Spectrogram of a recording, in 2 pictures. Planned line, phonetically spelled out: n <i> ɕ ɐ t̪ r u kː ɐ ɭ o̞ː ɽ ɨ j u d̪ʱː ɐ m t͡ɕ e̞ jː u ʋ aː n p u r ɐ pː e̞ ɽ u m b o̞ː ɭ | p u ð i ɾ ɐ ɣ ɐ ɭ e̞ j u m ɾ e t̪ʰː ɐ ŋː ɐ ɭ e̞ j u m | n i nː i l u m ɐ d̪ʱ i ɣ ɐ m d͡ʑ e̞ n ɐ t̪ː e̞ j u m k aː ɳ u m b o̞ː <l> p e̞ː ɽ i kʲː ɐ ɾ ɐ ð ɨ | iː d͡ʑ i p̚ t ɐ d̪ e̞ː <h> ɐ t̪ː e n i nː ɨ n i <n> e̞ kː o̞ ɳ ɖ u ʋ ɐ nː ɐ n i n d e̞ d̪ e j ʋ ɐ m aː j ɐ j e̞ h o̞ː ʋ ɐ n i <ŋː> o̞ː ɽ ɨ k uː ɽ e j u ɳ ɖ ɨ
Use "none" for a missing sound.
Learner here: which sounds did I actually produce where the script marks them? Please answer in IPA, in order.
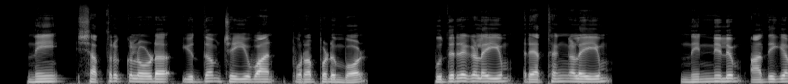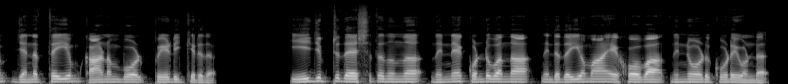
iː, ɭ, ɕ, nː, nː

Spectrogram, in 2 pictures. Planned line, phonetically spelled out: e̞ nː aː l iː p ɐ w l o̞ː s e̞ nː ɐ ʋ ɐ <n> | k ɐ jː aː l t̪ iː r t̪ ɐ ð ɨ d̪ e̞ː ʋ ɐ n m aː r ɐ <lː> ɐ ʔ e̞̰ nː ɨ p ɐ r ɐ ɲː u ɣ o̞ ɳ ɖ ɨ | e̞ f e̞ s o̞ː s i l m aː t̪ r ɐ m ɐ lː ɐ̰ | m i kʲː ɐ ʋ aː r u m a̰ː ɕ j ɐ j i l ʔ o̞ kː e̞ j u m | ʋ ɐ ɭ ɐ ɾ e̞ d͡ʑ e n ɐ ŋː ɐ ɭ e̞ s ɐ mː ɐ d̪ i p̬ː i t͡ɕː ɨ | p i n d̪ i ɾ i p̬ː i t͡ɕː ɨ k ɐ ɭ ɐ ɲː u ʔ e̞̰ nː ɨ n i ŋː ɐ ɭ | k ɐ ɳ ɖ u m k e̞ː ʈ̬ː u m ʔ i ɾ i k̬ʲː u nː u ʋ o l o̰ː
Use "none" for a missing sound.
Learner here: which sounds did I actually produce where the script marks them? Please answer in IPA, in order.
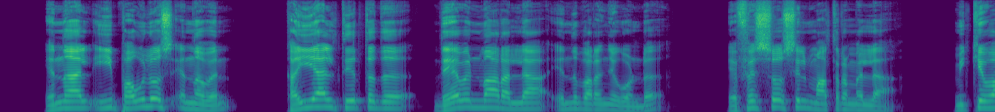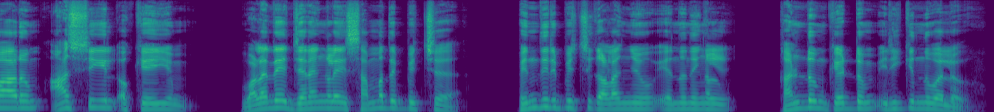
n, lː

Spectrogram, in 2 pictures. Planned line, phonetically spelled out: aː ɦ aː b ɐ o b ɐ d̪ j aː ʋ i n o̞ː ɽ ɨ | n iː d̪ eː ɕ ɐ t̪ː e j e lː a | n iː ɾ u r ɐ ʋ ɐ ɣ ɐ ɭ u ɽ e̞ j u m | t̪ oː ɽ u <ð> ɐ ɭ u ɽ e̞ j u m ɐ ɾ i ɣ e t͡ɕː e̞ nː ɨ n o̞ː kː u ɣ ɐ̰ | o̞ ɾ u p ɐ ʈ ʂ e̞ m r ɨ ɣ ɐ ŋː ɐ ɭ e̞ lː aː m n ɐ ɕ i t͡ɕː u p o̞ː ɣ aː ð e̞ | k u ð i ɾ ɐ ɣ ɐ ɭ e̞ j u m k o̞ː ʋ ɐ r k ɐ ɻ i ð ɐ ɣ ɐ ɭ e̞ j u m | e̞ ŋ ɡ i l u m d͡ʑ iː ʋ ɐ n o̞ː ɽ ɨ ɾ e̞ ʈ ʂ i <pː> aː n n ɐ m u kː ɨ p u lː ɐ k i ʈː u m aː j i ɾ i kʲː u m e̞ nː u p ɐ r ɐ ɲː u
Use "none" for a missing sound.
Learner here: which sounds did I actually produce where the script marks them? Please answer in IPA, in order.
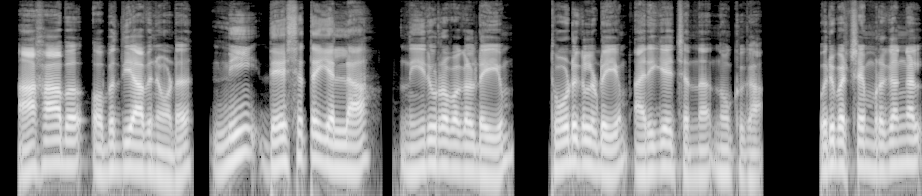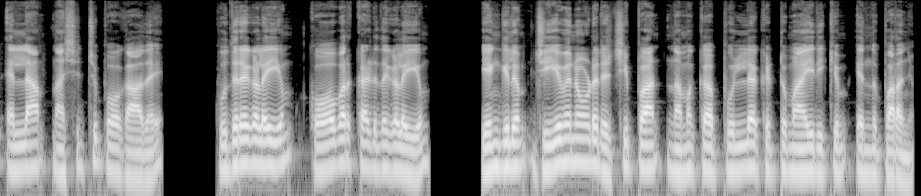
ɣ, pː

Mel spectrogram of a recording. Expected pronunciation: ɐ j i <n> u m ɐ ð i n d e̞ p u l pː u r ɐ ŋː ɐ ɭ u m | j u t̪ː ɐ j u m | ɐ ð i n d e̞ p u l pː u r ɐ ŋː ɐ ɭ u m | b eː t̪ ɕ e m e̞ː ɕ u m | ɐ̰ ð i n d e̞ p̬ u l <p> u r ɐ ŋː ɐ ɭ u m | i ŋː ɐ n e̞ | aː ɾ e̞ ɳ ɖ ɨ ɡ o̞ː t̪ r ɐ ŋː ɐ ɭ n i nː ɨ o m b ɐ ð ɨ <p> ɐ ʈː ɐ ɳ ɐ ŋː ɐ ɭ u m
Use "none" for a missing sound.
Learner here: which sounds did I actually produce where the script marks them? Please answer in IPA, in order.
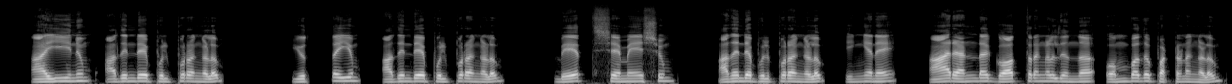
n, p, p

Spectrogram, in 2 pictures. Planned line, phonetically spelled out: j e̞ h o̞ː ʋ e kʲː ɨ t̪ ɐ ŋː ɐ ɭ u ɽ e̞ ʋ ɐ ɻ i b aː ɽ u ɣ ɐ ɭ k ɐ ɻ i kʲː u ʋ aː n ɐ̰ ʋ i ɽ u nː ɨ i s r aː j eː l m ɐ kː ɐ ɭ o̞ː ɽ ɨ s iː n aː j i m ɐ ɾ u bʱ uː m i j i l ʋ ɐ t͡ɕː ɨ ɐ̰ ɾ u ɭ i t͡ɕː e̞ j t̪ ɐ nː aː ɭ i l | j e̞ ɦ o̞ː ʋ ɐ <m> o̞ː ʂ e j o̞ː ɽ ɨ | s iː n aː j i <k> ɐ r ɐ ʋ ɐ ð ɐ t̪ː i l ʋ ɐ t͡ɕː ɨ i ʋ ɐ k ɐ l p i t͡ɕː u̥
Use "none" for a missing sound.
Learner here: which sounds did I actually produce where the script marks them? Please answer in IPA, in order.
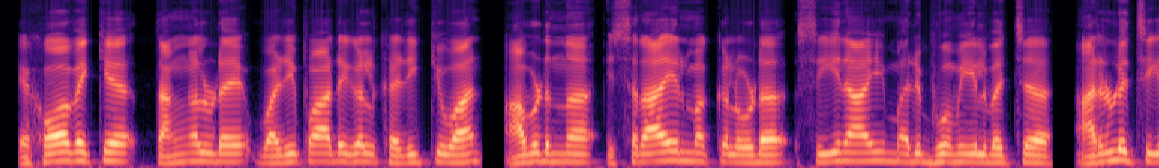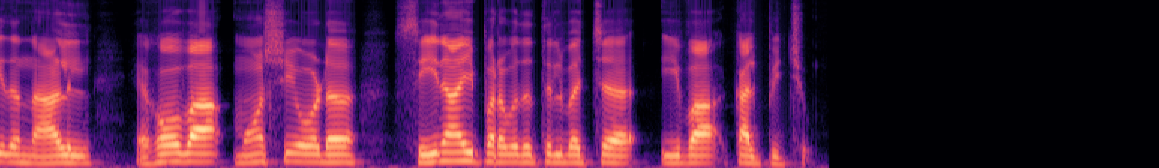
m, p

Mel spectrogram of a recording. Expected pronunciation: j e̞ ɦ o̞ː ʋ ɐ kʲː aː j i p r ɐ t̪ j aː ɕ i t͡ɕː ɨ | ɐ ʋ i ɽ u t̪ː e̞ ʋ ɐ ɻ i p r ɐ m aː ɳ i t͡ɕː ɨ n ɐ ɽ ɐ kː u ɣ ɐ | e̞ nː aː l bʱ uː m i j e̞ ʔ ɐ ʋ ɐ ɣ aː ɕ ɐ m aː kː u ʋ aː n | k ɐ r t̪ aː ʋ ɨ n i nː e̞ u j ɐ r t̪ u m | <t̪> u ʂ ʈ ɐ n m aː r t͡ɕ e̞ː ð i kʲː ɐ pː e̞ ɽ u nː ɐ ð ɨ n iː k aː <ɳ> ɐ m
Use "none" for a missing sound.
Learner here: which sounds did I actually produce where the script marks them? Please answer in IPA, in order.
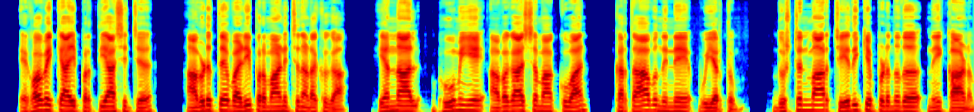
d̪, ɳ

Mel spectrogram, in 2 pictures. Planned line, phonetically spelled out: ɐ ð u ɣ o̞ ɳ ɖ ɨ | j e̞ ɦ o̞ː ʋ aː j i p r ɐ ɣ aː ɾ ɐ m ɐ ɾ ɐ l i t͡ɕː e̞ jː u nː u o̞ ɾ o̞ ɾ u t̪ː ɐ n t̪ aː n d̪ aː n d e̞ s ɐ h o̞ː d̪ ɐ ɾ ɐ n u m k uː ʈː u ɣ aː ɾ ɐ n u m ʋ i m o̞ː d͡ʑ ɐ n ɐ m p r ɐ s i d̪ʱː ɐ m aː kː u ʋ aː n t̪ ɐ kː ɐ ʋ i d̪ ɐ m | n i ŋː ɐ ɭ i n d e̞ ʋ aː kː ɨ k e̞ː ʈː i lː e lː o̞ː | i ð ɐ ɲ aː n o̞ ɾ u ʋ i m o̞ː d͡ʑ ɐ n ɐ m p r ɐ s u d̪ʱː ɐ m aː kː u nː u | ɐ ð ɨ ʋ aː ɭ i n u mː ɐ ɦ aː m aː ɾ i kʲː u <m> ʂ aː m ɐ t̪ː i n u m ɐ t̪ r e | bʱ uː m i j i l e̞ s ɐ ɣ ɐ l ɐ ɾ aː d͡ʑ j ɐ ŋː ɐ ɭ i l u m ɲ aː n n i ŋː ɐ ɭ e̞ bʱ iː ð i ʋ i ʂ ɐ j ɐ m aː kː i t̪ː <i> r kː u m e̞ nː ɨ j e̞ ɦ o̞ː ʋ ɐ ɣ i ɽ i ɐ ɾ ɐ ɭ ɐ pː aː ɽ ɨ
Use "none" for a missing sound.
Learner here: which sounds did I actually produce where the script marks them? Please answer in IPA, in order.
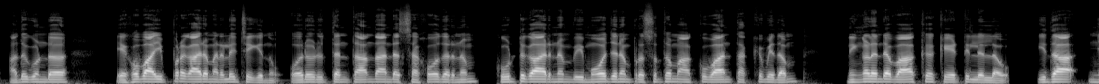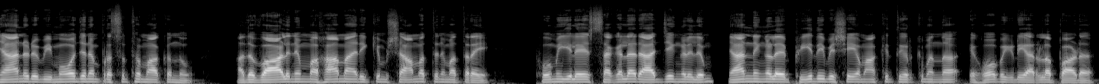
m, iː

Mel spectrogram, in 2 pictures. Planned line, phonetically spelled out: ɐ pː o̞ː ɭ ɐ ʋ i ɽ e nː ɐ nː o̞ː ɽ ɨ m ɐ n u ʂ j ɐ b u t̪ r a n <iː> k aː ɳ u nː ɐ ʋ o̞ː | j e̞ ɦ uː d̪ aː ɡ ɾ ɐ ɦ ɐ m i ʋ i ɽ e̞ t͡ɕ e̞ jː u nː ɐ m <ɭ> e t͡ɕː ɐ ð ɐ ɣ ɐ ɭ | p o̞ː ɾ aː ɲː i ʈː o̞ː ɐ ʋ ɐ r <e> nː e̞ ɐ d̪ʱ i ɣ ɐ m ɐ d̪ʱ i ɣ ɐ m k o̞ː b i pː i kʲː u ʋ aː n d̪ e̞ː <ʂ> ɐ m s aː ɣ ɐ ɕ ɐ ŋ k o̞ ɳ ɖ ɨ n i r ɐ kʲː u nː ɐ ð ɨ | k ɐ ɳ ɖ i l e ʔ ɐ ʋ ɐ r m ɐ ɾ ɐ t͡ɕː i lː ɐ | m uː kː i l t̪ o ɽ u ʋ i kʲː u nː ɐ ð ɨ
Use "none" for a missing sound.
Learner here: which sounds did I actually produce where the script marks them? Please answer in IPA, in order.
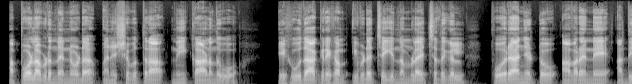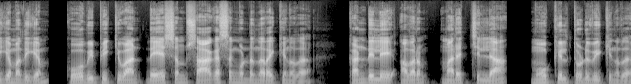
iː, ɭ, e, ɕ

